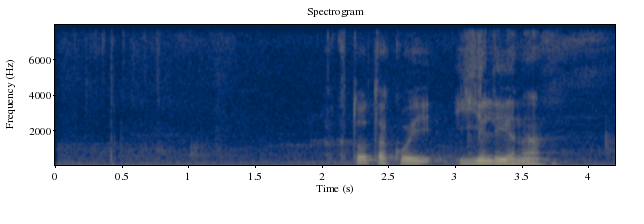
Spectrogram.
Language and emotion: Russian, neutral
